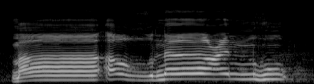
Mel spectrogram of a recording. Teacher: عین حلق کے درمیان والے حصے پر زور دے کے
